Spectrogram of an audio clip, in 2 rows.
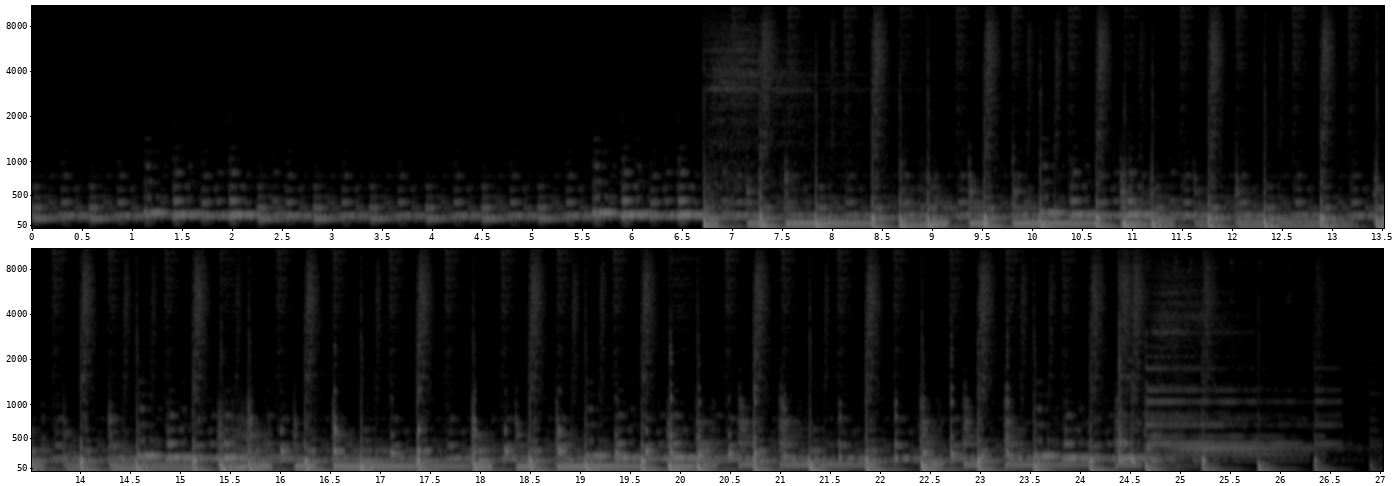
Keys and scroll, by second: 7.1-10.3 typing.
